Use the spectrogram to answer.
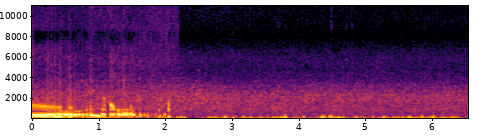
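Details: Hungry stomach after a 12-hour fast, before and after drinking milk, in a person with severe lactose intolerance: loud groaning gurgle fading into soft rumbling and bubbling; stomach growling (borborygmi).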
